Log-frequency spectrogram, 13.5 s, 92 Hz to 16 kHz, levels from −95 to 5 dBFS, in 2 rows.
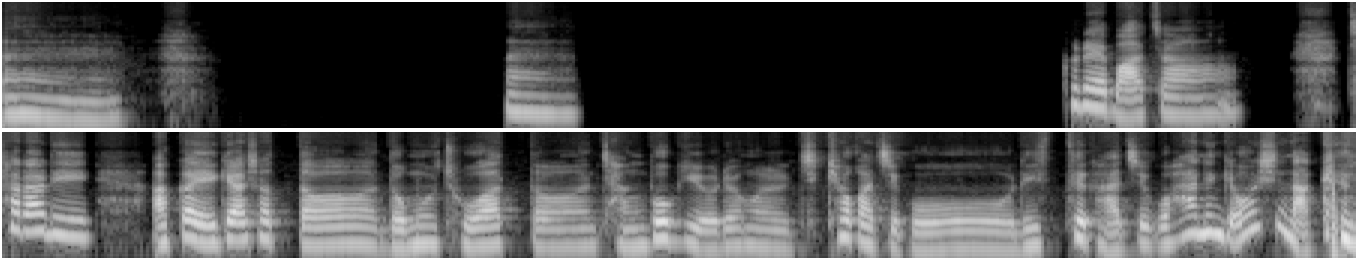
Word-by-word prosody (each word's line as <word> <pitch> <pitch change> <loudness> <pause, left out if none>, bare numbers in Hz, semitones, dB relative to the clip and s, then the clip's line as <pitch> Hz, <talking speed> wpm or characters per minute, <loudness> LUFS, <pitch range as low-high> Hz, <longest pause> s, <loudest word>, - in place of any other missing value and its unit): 예. 150 -4 -8 1.9
예. 175 -2 -8 2.4
그래 235 -5 0
맞아. 165 +2 -2 0.5
차라리 265 -7 +2 0.3
아까 185 +5 +5
얘기하셨던 175 -4 +2
너무 165 +3 -1
좋았던 160 -2 -2
장보기 170 +5 +1
요령을 150 0 -4
지켜 220 +10 -1
가지고 140 -5 -1
리스트 165 +7 0
가지고 165 +1 -2
하는 260 +7 +2
게 - - +2
훨씬 315 0 +1
낫겠네요. 210 -5 +4
170 Hz, 210 characters per minute, -19 LUFS, 155-205 Hz, 2.4 s, 아까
